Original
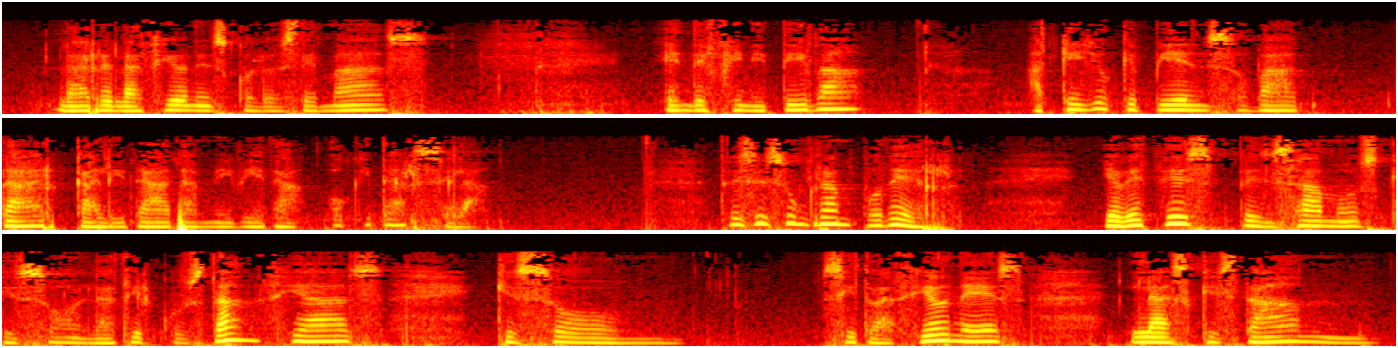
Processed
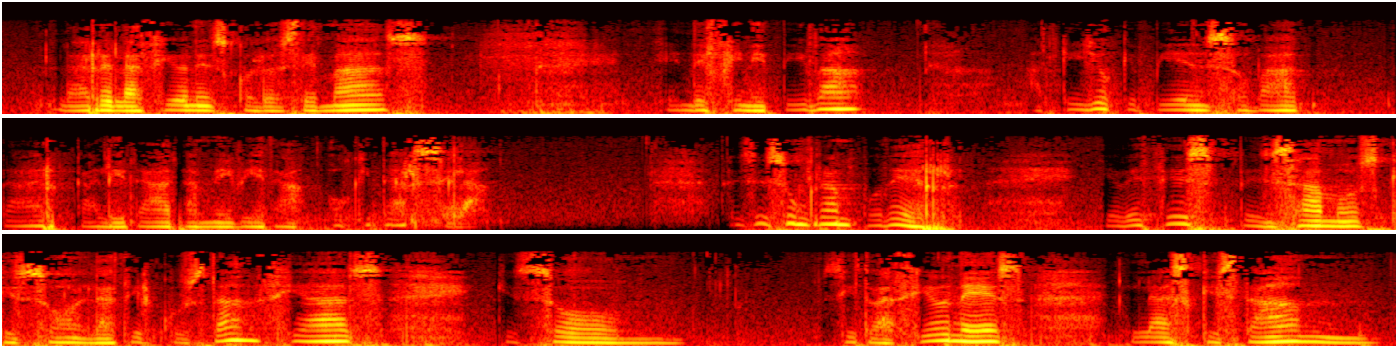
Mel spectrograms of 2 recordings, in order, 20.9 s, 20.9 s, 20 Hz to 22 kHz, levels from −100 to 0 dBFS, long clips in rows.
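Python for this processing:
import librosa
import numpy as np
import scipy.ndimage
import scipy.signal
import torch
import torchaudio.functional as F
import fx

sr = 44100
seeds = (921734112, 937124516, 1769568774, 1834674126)

y = fx.highpass(x, sr, hz=fx.line((8.9, 280.0), (10.63, 850.0)), slope=12, at=(8.9, 10.63), fade=0.02)
y = fx.attack_slew(y, sr, db_per_s=120.0)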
